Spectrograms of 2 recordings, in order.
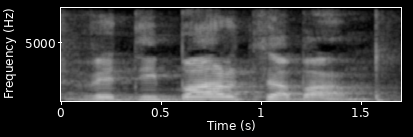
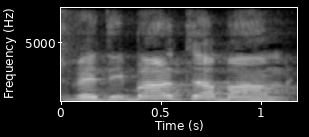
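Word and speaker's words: וְדִבַּרְתָּ בָּם: In the Kriyat Shema, as another example, many make the mistake of pronouncing the word v'dibarta bam, which it should be pronounced on the last syllable, because the vav is a vav hibur.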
